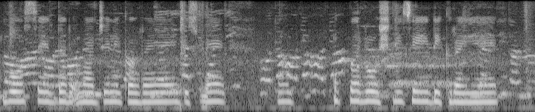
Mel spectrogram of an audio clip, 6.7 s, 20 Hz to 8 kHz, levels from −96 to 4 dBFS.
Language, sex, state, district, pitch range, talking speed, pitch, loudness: Hindi, female, Rajasthan, Bikaner, 205-290 Hz, 115 wpm, 215 Hz, -17 LUFS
